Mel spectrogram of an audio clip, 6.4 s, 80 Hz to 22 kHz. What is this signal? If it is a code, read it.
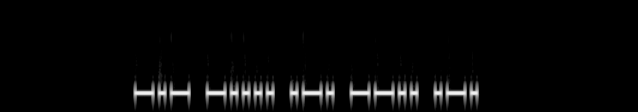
Morse code, heard as a keyed tone, about 20 wpm, 700 Hz. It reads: K6RZR
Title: Speed Racing - USA 1x3 Call Signs 17wpm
